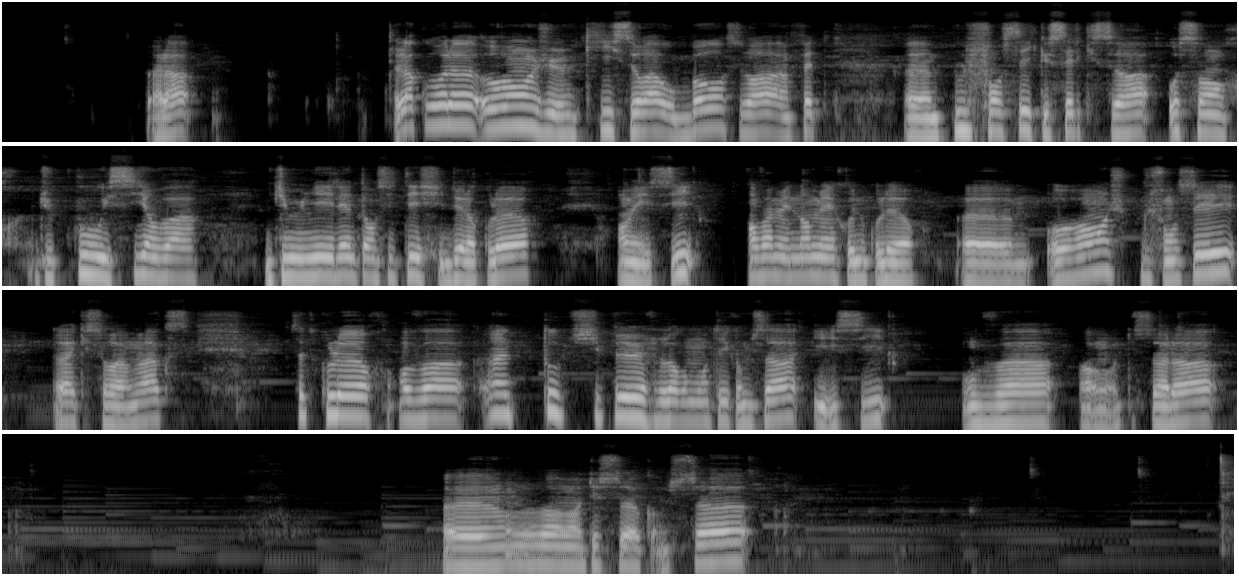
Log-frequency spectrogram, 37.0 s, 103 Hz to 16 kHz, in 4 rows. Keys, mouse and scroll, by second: 15.6 click, 33.9-35.1 scroll down 1, 35.1 a, 36.4-36.8 scroll up 3, 36.8-37.0 right drag.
